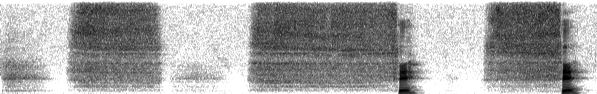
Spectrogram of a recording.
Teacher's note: the tip of the tongue comes just up, either between the teeth or just behind the top tooth for the TH, voiceless TH. Th, short little I vowel.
